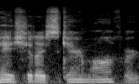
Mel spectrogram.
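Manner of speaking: hushed, half-whispered stage whisper. Playing a character, half-whispering a question to another party member: half-whispering in character. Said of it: "I'm gonna whisper to Victor".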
